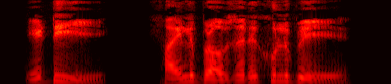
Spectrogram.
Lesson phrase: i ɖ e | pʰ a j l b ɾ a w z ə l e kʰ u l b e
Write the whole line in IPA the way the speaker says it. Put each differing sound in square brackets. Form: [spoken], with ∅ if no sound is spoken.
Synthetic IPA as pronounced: [e] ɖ [i] | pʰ a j l b ɾ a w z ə [ɾ] e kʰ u l b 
